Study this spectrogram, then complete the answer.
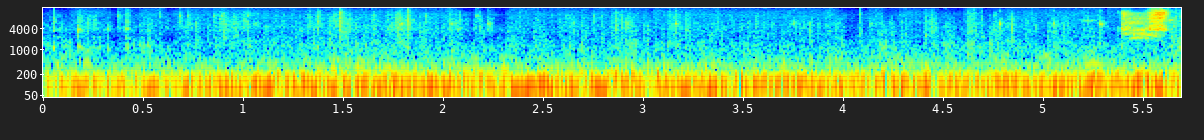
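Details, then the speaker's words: Nissan Leaf heard from the cabin on a concrete slab road, after refitting the original front strut mounts in place of aftermarket Kayaba ones: steady low tyre rumble over the joints with no knocks or clunks; suspension now quiet. "Супер. Вона їде, я не чую ніяких стуків. Тупо як м'ячик надувний катиться."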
